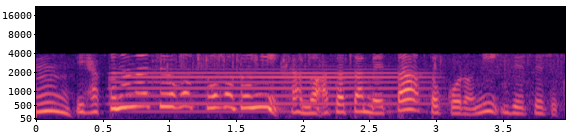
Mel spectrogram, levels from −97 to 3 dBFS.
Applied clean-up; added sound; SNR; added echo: none; Wind instrument, woodwind instrument; 10 dB; none.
